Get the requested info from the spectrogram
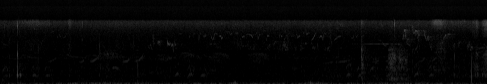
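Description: Near silence with faint, scattered bird chirps and calls.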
